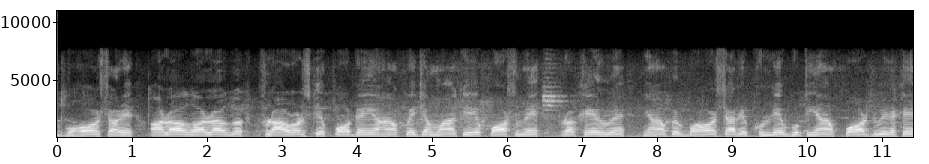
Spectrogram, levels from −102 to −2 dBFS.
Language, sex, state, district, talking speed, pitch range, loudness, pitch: Hindi, male, Maharashtra, Mumbai Suburban, 115 wpm, 150-165 Hz, -15 LUFS, 155 Hz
